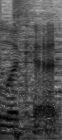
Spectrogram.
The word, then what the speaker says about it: Lockette: what it's outrageous legit this is not French it's locket Carter lock it there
